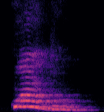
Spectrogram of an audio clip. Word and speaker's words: quando: Quando o U é pronunciado aqui, ó, quan, né? A gente fala esse U, o N não, quando.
